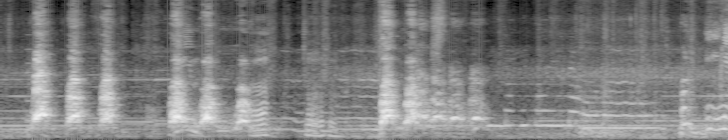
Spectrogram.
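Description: A dog barking in a burst of sharp, loud, close barks with a few yips, pausing briefly before more barks, while a person speaks between them.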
